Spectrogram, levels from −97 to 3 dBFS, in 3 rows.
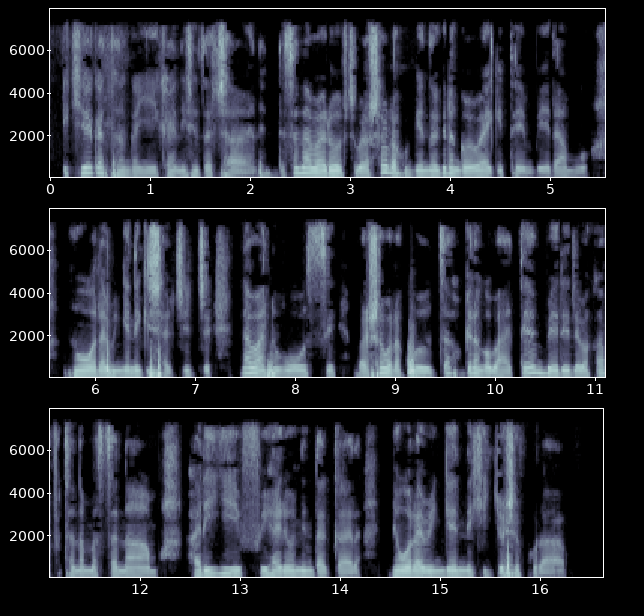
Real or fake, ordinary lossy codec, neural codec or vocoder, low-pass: real; MP3, 48 kbps; none; 7.2 kHz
